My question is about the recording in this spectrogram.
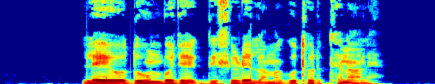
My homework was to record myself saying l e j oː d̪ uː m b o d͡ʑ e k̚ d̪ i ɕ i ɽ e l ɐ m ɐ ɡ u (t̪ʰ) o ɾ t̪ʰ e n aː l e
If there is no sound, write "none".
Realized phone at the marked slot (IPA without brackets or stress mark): t̪ʰ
